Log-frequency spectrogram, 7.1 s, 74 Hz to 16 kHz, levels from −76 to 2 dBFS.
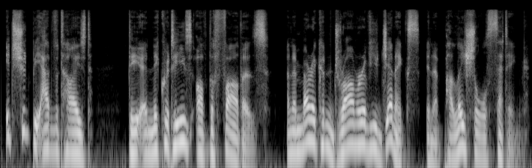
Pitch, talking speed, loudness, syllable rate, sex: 120 Hz, 150 wpm, -16 LUFS, 5.6 syllables/s, male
